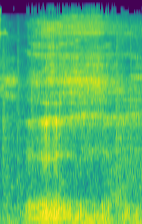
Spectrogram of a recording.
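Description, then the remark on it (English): A person imitates the growl of a heretic creature during a role-playing game: a low, rough, rumbling rasp held for about three seconds, steady and fairly loud, with no words spoken. “You can't tell if that's a growl of pleasure or frustration from the heretic.”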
